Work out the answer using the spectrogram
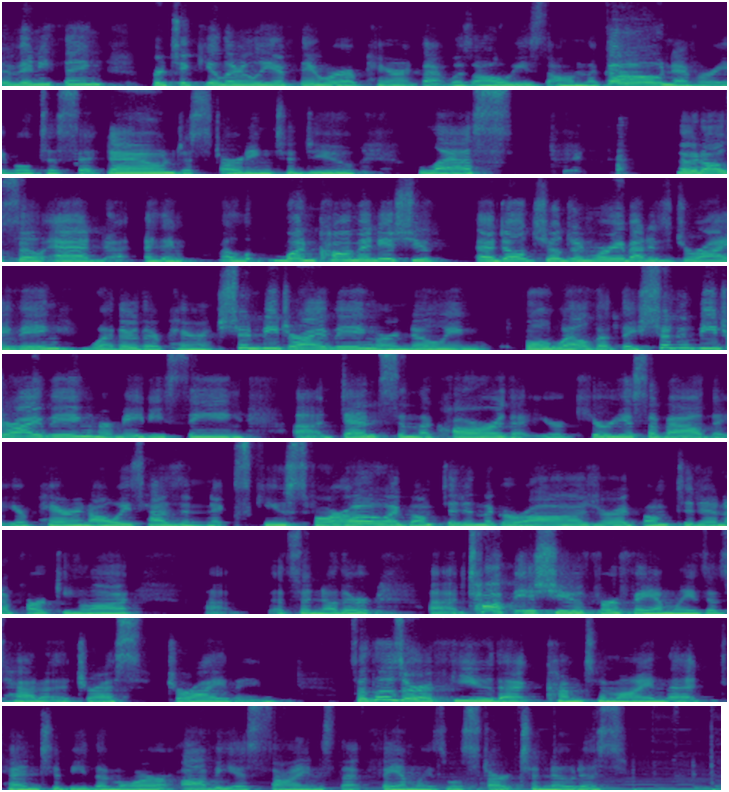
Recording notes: In this excerpt from a Zoom conversation. In this excerpt from a Zoom conversation.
